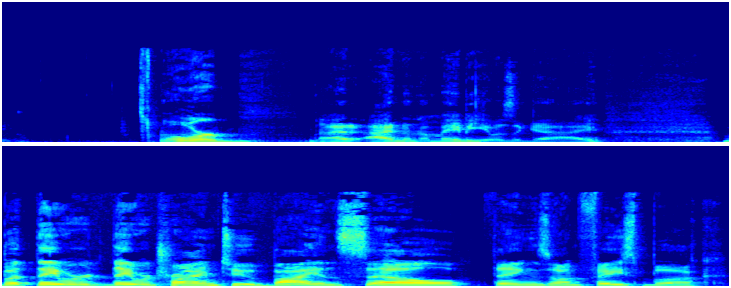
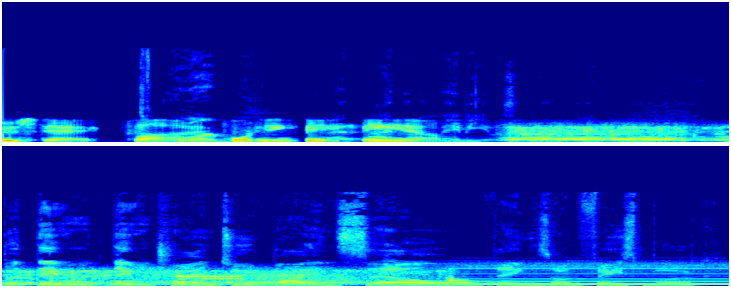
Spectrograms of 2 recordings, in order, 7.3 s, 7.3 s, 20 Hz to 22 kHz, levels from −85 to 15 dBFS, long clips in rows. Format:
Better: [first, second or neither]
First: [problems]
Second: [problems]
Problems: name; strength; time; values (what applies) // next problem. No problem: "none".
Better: first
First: none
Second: alarms or sirens; very loud; throughout; 5 dB above the speech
